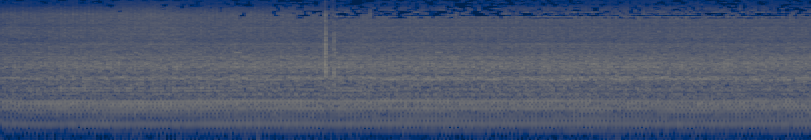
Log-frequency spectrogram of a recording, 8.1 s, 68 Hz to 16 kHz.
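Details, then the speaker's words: Generac IQ3500 3500 W inverter generator running a 1500 W heater: steady even drone holding one speed with a single brief click, stabilized; normal running under load. "we go it looks like it's fairly stabilized now that's what we're running and watch for this particular heater"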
